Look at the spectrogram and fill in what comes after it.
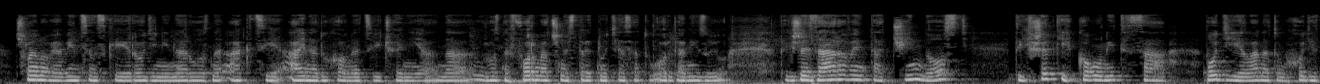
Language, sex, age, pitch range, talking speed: Slovak, female, 40-59, 175-195 Hz, 130 wpm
